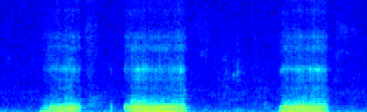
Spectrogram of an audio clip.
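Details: English Bulldog puppy asleep with a new stuffed bunny, snoring in three rough, rasping bursts, each lasting under a second and spaced about a second apart, with a quiet room between breaths.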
